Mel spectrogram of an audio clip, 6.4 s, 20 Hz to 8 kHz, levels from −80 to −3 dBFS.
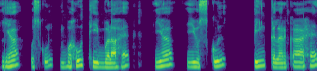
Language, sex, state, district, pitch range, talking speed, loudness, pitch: Hindi, male, Bihar, Jamui, 145-190 Hz, 115 wpm, -19 LUFS, 155 Hz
